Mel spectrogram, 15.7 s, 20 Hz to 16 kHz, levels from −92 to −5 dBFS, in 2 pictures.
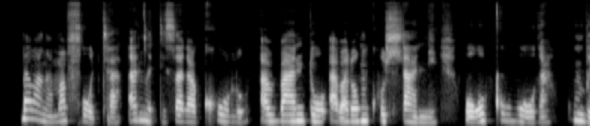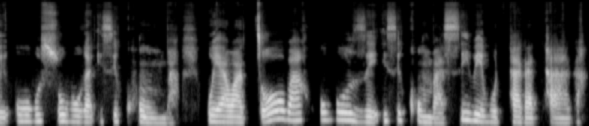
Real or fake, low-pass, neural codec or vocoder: real; 14.4 kHz; none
